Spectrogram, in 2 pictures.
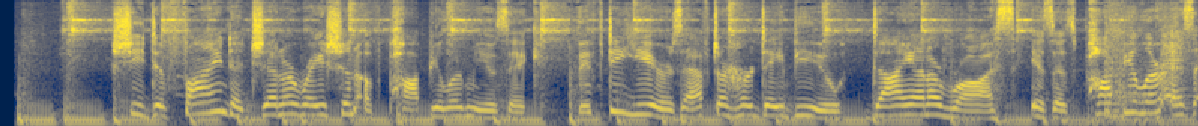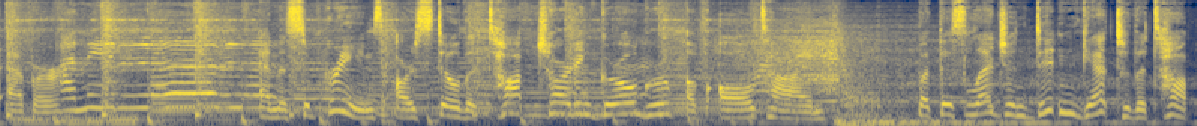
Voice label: TV Narration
